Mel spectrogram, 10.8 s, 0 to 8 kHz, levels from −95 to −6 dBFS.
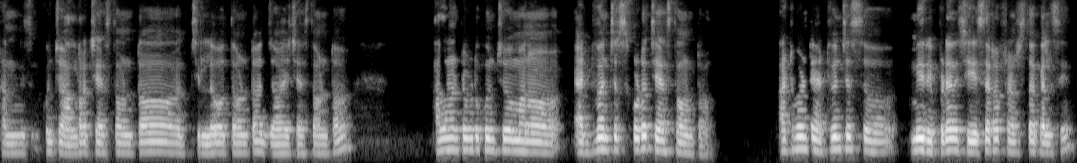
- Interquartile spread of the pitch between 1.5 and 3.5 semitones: No, average, 3.9 semitones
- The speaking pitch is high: No, medium, 145 Hz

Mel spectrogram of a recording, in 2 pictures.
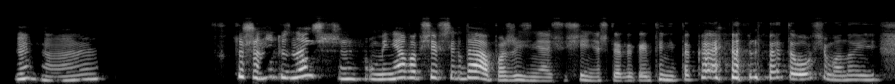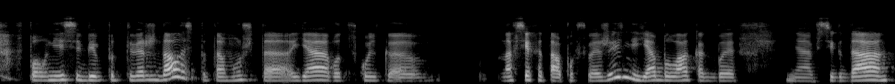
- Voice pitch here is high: Yes, high, 200 Hz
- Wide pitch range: Yes, wide, 6.2 semitones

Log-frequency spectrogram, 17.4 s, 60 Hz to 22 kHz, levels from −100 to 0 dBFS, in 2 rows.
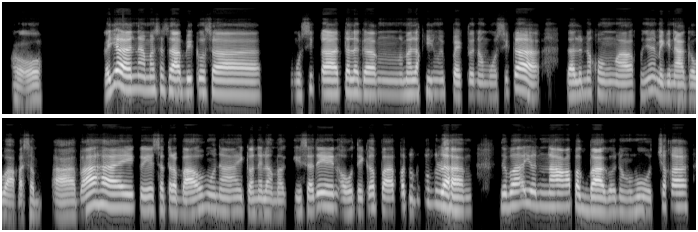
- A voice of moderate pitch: Yes, medium, 180 Hz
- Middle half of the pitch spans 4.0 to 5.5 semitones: Yes, average, 4.3 semitones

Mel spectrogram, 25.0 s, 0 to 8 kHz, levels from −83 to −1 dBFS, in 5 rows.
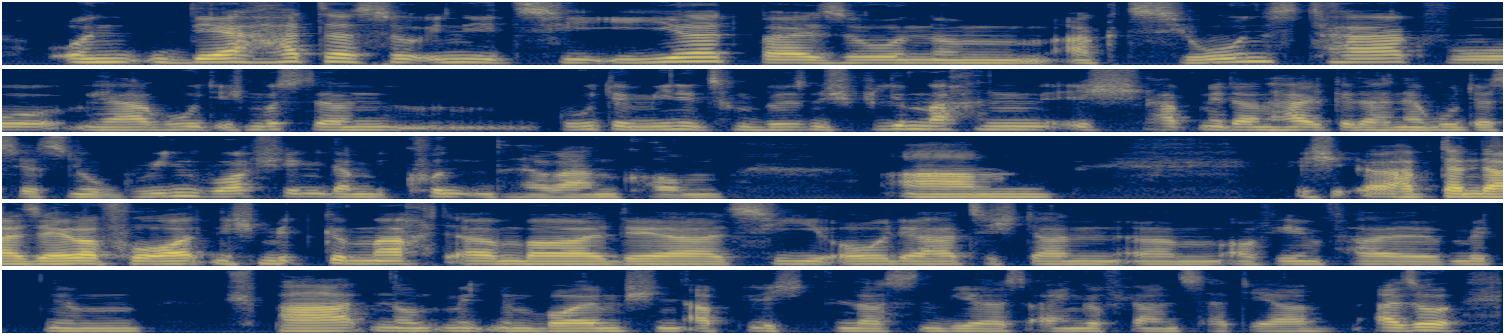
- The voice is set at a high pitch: No, low, 130 Hz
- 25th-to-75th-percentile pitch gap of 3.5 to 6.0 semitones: No, average, 2.7 semitones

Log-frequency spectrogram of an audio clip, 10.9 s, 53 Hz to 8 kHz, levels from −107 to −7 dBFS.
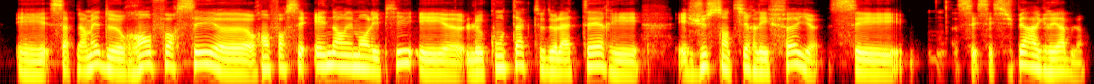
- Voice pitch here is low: Yes, low, 125 Hz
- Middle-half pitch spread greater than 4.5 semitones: Yes, wide, 5.4 semitones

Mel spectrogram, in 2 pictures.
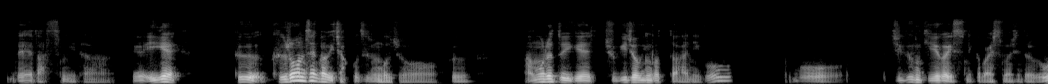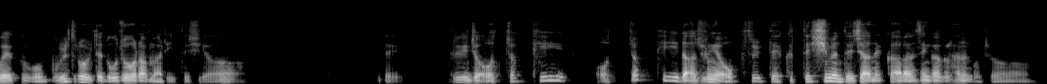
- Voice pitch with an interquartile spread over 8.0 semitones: Yes, wide, 8.8 semitones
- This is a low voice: Yes, very low, 95 Hz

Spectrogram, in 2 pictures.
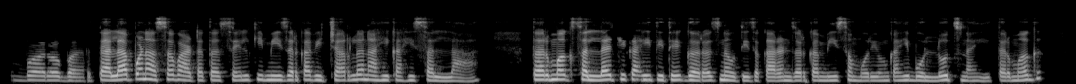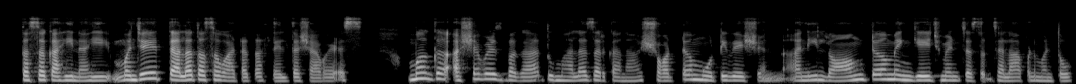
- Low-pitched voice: No, high, 190 Hz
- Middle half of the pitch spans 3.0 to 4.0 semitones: No, narrow, 2.6 semitones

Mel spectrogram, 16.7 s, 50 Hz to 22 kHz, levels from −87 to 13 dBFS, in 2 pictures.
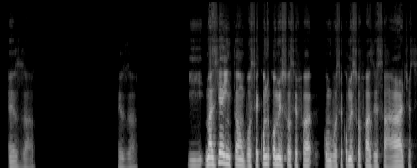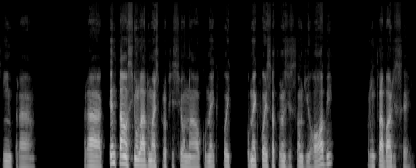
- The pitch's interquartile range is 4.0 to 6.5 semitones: No, average, 3.3 semitones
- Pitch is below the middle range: Yes, low, 125 Hz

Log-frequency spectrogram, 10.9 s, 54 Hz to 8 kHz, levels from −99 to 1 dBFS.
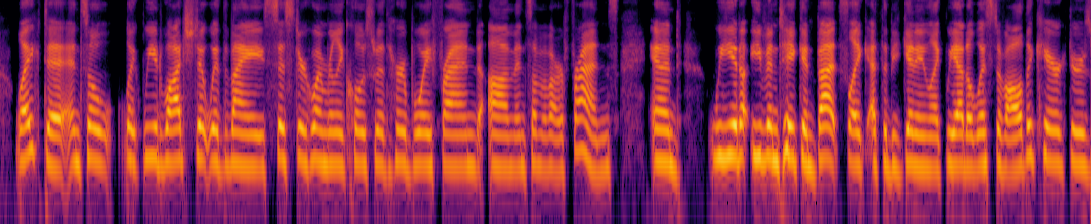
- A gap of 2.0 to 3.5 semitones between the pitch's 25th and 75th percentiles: Yes, narrow, 2.6 semitones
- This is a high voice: Yes, high, 210 Hz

